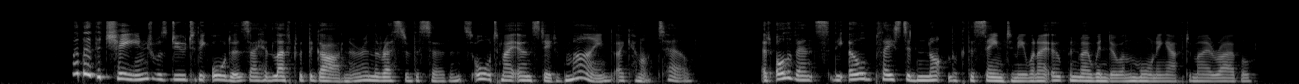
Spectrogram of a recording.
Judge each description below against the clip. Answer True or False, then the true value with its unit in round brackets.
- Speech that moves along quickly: True (250 wpm)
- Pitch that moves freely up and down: False (4.6 semitones)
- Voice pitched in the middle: True (175 Hz)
